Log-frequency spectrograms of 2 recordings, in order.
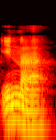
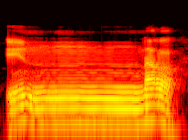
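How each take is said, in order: First: The n sound is short and single. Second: The n sound is held long and doubled. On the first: The speaker calls it wrong. "bukan ina" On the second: The speaker calls it right. "karena ada tasdid"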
